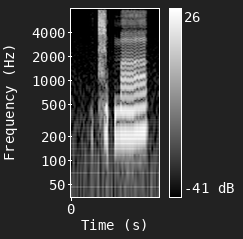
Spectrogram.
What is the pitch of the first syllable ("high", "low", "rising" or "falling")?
low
